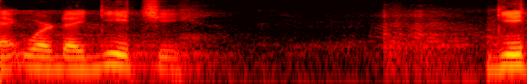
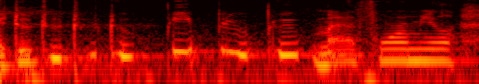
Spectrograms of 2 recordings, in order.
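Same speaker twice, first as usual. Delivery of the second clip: mock computer beeps; 5 semitones higher, 6 dB quieter than usual. Mimics a computer solving formula.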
